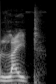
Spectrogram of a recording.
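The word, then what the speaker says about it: light: आई से पढ़ना सीखें और जीएसटी में आया जीएच बिल्कुल साइलेंट होता है ठीक है कैसे होता है आइए दिखाता हूं तो उस हिसाब से ये पढ़ेंगे लाई और जी एच साइलेंट तो लाइट ऐसे ही फाइट साइट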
